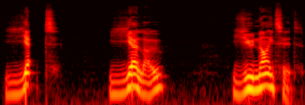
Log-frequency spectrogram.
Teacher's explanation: It's almost a vowel sound. There's very little restriction of air, but the tongue moves up at the back just to restrict the flow a little bit. And as you release the tongue down, it makes that y-y. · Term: Y sound, y sound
